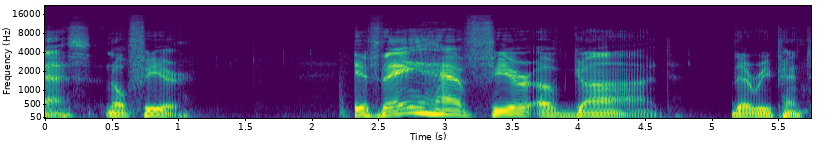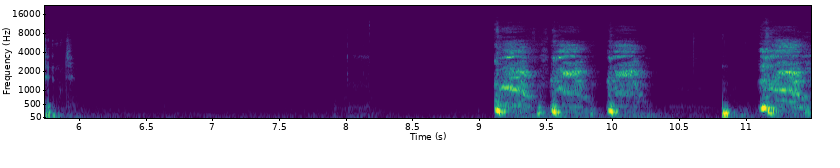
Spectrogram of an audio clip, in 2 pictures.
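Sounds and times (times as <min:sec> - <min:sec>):
speech: 0:00.0 - 0:01.1, 0:02.2 - 0:06.0
man coughing harsh chesty coughs: 0:09.1 - 0:11.4.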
